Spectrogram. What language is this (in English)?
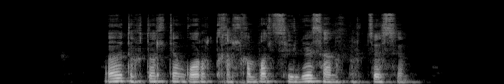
Mongolian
